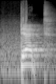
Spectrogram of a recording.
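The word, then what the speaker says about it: debt: Let's begin again, climb, कोम, क्रम, डेट। यस, यहां पर बहुत सारे लोग डेप्ट बोलते हैं, इसको हम लोग क्या बोलेंगे, डेट। यहां पर डम, बी नहीं आएगा, ठीक है।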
